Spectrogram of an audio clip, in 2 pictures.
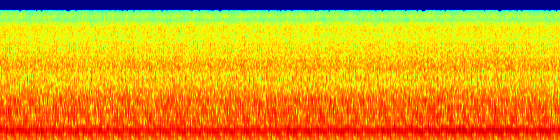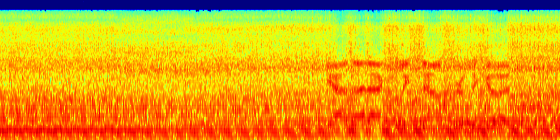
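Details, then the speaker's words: Toro Recycler mower, Kohler engine, after replacing the carburettor main jet with one from an aftermarket carburettor: smooth constant hum, no surging or hunting as before; normal running. "yeah so that feels pretty good sounds sounds much more smooth that's not surging or hunting as it was before"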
